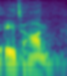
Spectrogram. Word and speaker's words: Eitan: Yeah, well, my name is Eitan, and even though it's spelled Ethan, it's pronounced Eitan.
